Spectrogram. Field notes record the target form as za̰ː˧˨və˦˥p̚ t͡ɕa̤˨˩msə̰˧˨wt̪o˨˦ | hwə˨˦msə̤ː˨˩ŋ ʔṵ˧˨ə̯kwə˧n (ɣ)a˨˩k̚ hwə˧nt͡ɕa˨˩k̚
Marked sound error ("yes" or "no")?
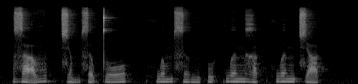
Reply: no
